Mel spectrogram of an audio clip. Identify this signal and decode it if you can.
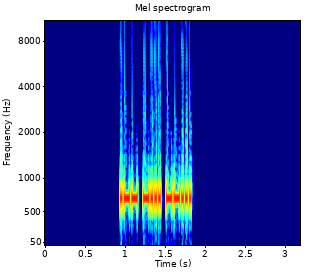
Morse code, heard as a keyed tone, about 51 wpm, 700 Hz. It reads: WB7
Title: USA Call Sign Prefixes - 50wpm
